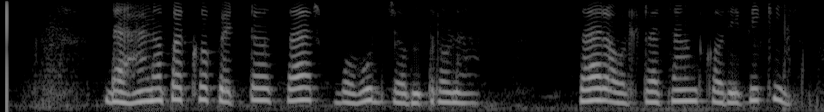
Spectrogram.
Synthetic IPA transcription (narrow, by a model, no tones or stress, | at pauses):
d̪aɦaɽ̃ɔpakʰɔpeʈɔsaɾbɔɦut̪d͡ʒɔnt̪ɾɔɽ̃a | saɾɔlʈɾasawɳɖkɔɾibiki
